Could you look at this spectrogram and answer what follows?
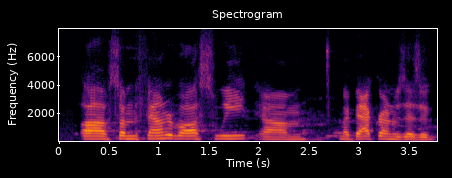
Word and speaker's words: Ahsuite: So before wasting any more time, I'll welcome Kevin Free from Ahsuite. Ahsuite, right? How you pronounce it, Kevin? Ahsuite.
